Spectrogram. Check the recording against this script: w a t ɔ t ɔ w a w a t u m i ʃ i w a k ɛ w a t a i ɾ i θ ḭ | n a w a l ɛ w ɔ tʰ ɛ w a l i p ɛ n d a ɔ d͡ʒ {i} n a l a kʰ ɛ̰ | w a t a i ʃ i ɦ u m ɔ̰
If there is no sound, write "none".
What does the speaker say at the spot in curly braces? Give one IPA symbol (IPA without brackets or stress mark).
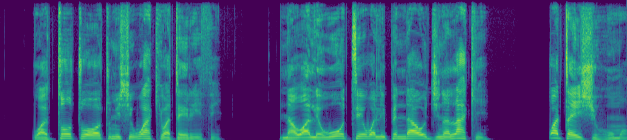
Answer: i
